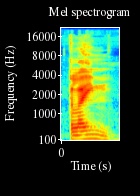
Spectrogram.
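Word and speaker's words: climb: लैम, बी आप ऐसे याद रख लो भाई, डेट, क्लाइम, आप ऐसे याद रख लो, एम बी आर बी, एम बी आर बी में बी हमेशा साइलेंट रहेगा।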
